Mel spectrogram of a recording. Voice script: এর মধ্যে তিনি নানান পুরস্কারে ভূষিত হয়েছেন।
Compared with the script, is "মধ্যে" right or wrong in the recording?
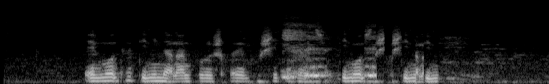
right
